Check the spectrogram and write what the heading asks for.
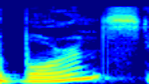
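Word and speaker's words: Børns: Borns, kennst du Borns, die Band? – Borns? B und das O ist so durchgestrichen.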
